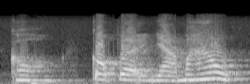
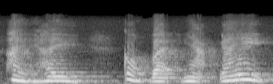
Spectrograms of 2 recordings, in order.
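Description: First: Drawn-out, slow tearful call to hurry home; begging her son to come back now; sobbing plea. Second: Slow, sobbing plea to come home; mother crying out to her son; wailing on the phone. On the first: (mẹ khóc gọi con về nhanh) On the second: (mẹ gào khóc qua điện thoại) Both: A narrator's reading. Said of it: "đang gào khóc thảm thiết".

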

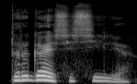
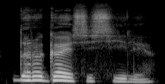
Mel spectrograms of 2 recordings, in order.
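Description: First: Said in the usual way. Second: Slow, tender higher voice; tender and moved. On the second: A narrator's reading. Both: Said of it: "тихо произнесла она".

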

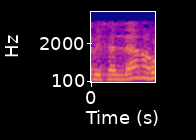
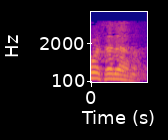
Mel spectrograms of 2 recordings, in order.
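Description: First: بسلامة with a double l, "bi-sallama"; doubled lam. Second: وسلامة with one short l, "wa-salama"; lightened lam. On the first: Teacher repeating both names, بسلامة as "bi-sallama". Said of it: "بالتشديد". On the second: Teacher repeating both names, وسلامة as "wa-salama". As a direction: say وسلامة without doubling the ل. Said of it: "بتخفيف اللام". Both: Shown as a demonstration.

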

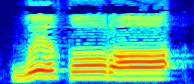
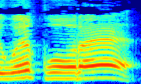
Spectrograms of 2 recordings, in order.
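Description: First: وقرا very slow and louder with a full heavy ra. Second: وقرا with a thin ra, the wrong way. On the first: Teacher models the correct reading, slow heavy ra. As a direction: stretch وقرا with a thick ra. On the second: Teacher shows the mistake, wrong thin ra. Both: Shown as a demonstration. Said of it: "اوعى حد يقول لي وقرا".

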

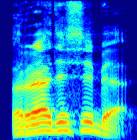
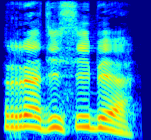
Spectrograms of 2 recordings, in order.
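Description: First: Said in the usual way. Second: High, drawn-out scoff; scornful snort. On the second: A narrator's reading. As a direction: stretch it scornfully, pitched way up. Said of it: "Она фыркнула".

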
